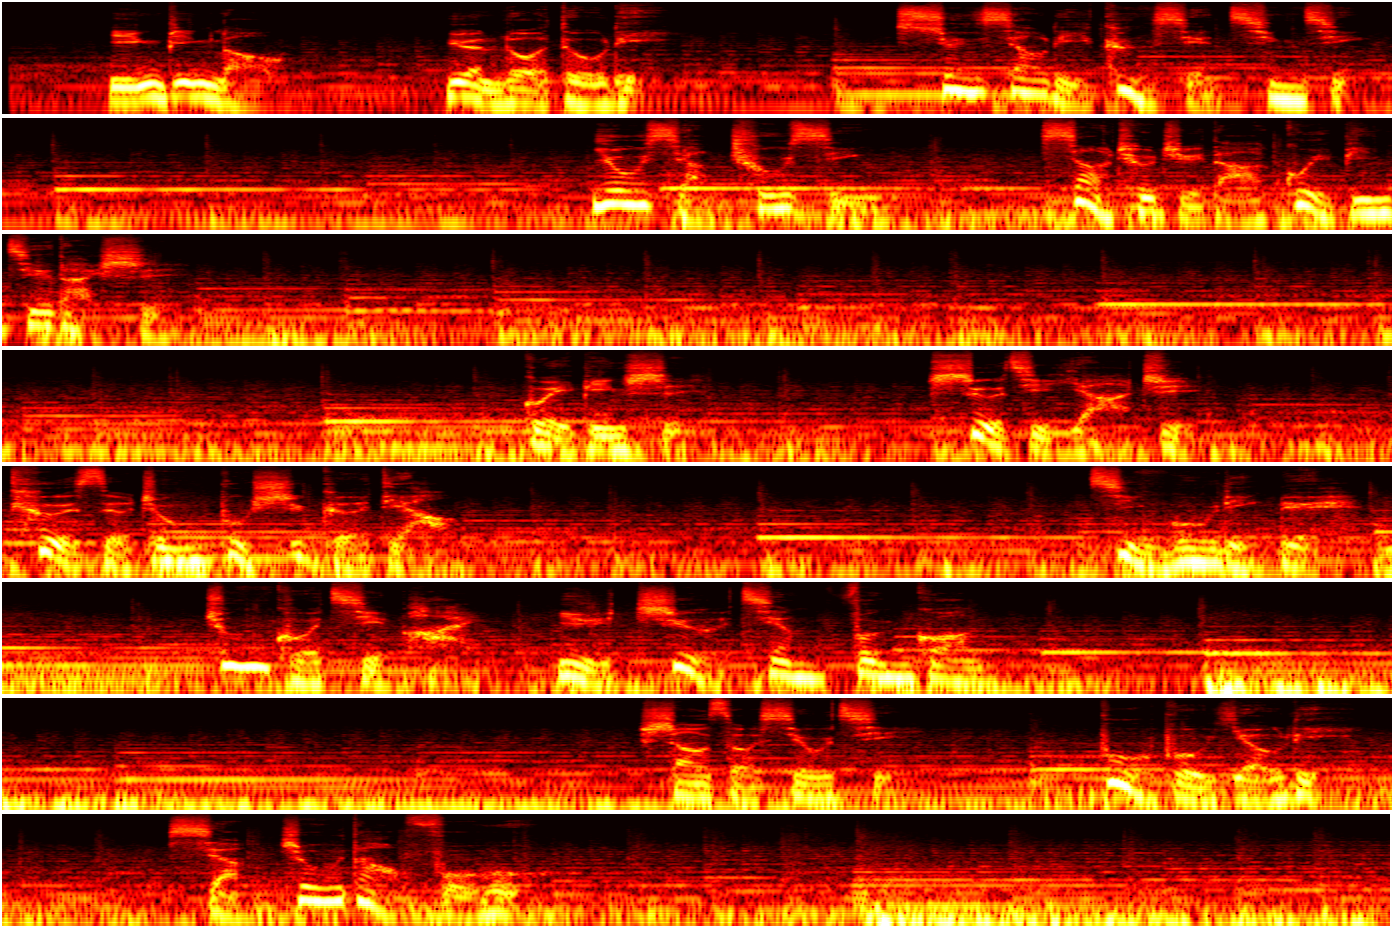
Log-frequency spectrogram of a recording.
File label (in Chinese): 男; 浦发私人旅行顾问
